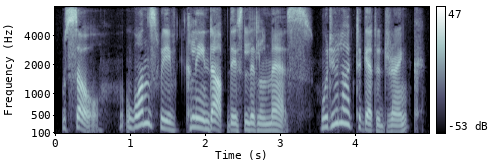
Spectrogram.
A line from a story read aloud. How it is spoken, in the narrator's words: Cade asked Pandora in his smoothest voice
